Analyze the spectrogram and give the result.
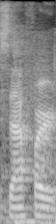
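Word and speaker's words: Safyre: it's a weird name, it's like Sapphire, but it's spelled S-A-F-Y-R-E. Her name is Sapphire Terry.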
